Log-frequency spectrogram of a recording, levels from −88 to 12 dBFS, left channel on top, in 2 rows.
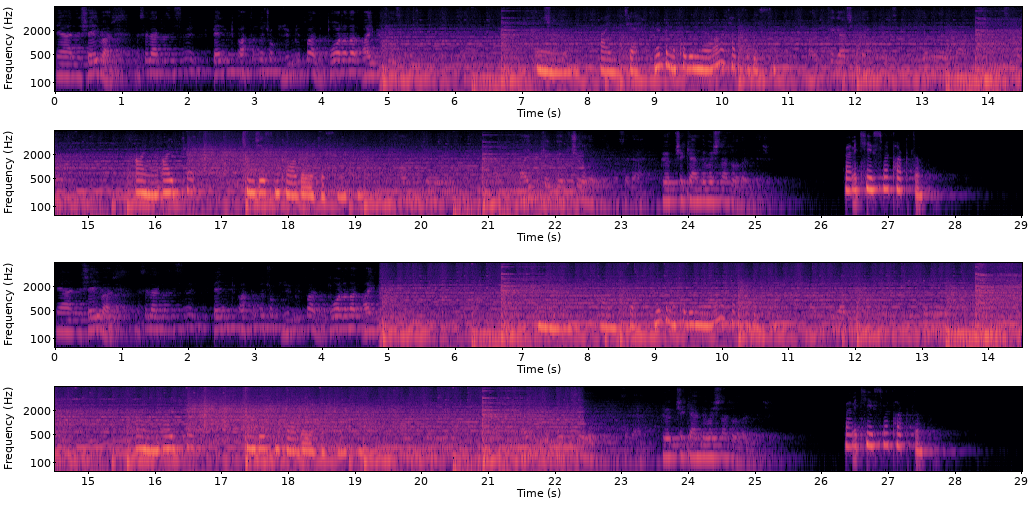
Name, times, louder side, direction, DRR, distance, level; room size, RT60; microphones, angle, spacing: voice 1, 0.0-6.2 7.2-7.8 11.3-14.7 15.5-16.0 19.6-20.5 21.4-25.1, equal, 80° left, 5 dB, 4.7 m, -41 dB
sound 1, 4.9-22.5, right 2 dB, 75° right, 1.2 m, -34 dB
voice 2, 7.2-7.9 8.2-10.9 15.7-16.6 17.3-19.2 26.4-27.6, left 3 dB, 50° left, 11 dB, 0.6 m, -26 dB
sound 2, 16.5-23.1, right 4 dB, 35° right, 3.1 m, -42 dB
29.5 x 16.0 x 6.7 m, 1.3 s
head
